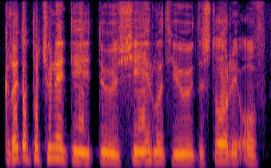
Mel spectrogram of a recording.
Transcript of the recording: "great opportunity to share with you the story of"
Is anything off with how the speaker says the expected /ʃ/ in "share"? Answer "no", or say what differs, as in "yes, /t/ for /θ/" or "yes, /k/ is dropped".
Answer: no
